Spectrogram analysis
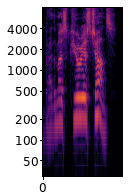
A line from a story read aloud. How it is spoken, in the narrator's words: cried he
